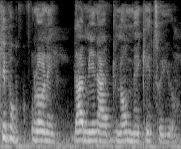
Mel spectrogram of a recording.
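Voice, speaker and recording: Vocal fry marks a woman's voice at medium pitch and a moderate pace. Room echo is audible. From Togo, West Africa. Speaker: salon owner, refugee. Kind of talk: personal testimony.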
